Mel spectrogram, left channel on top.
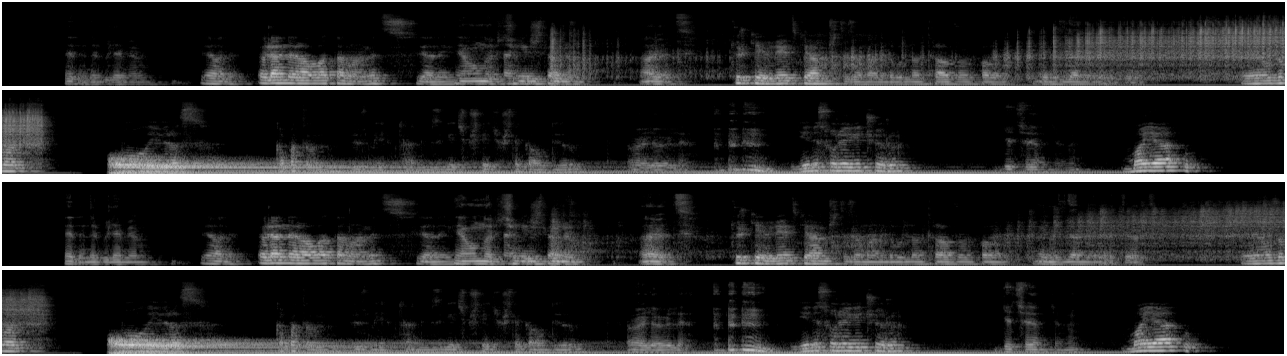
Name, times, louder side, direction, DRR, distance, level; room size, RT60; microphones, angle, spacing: voice 1, 0.6-1.5 4.5-5.8 6.4-7.0 10.3-10.6 10.9-11.4 19.1-20.6 22.8-23.6, right 3 dB, 70° right, 0.5 m, -33 dB
voice 2, 2.0-4.5 5.0-5.6 6.4-6.7 7.3-10.0 10.3-11.0 12.4-13.0 13.9-14.9 15.6-17.4 17.6-18.6 20.7-21.8 24.0-24.7, left 1 dB, 5° left, 0.5 m, -28 dB
sound 1, 5.4-13.5, left 7 dB, 60° left, 0.4 m, -37 dB
sound 2, 13.9-24.1, equal, 25° right, 0.8 m, -29 dB
3.8 x 2.6 x 2.2 m
head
